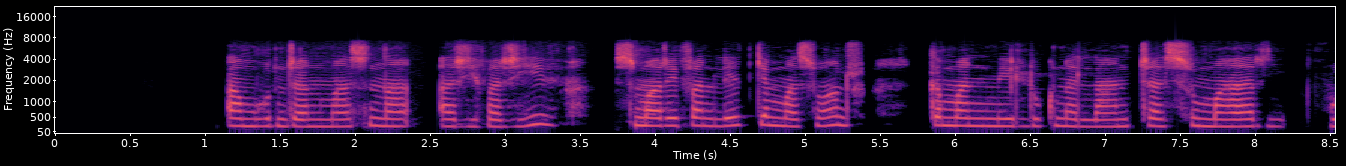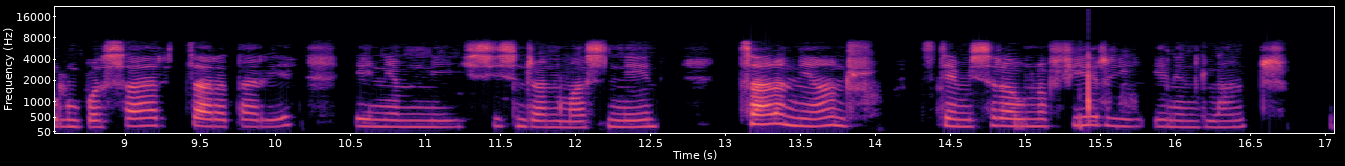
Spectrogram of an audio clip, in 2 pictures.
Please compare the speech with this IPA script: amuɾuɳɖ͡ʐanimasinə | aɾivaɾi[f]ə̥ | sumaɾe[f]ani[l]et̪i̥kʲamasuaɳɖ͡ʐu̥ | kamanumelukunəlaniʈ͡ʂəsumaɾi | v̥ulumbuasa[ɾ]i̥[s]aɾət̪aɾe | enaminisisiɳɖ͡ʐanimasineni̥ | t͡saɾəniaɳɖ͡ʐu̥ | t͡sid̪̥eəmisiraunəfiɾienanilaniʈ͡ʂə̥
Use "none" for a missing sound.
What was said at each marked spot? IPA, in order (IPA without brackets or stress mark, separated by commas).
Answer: v, f, l, ɾ, t͡s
